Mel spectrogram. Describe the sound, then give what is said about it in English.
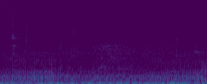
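A female cat purrs steadily and softly, a continuous low rumbling throb with a faint fluttering rhythm that runs unbroken for the whole couple of seconds, with no voices. “Can you hear her purring?”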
